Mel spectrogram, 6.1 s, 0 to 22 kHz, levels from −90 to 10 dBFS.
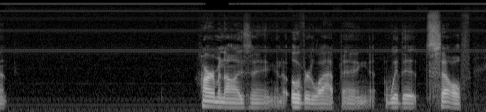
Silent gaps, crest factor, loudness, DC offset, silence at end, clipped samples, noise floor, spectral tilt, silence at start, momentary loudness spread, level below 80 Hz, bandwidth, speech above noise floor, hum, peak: none; 26 dB; -29 LUFS; under 0.1%; 0.25 s; under 0.1%; -56 dBFS; -4 dB/octave; 0 s; 13 LU; -74 dBFS; over 20 kHz; 27 dB; 60 Hz at -65 dBFS; -6 dBFS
